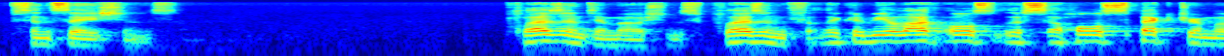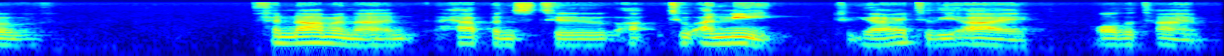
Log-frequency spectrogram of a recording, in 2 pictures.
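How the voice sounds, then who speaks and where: A rabbi whose first language is Hebrew, teaching a casual class and then leading a slow, gentle guided meditation, full of restarts and "right?" checks. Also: male voice, medium pitch. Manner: halting, many restarts and "like", "right?".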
